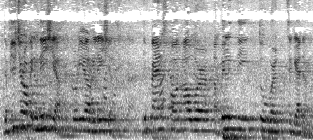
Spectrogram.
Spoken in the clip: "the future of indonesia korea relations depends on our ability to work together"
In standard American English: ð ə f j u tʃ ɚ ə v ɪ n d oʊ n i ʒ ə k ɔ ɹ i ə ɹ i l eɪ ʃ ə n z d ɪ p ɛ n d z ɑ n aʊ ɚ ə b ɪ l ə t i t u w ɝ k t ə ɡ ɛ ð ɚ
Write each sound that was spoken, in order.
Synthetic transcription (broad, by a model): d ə f j u tʃ ɚ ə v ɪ n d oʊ n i ʃ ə k ɔ ɹ i ə ɹ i l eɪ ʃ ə n s d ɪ p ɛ n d s ɑ n aʊ ɚ ə b ɪ l ə t i t u w ɝ k t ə ɡ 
